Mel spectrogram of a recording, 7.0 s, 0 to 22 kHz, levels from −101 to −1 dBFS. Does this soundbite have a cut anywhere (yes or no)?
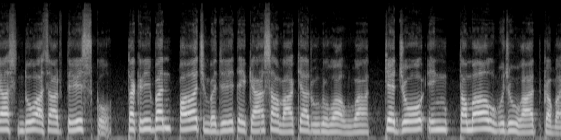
no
